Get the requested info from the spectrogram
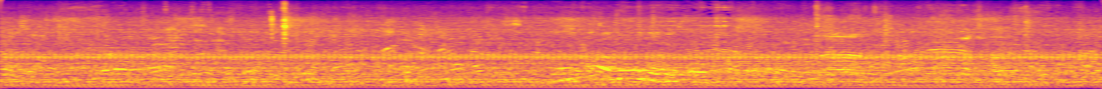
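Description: Portable engine generator running with a steady hum, over faint crowd chatter.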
